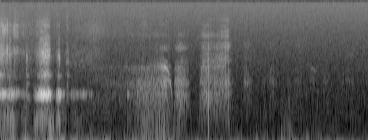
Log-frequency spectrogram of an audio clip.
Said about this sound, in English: My dog came in, so if you guys hear her, a little ASMR, let's see if she does it.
